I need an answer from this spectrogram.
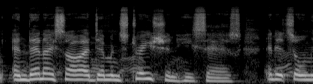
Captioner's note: speaking alternate language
